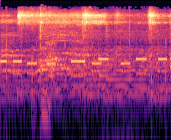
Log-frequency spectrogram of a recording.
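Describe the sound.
Telephone keypad dialing tones, a few short, evenly pitched beeps spaced out over a busy, resonant background.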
